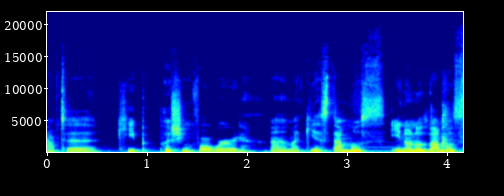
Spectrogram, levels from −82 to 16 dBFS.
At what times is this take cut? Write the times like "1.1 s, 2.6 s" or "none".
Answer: none

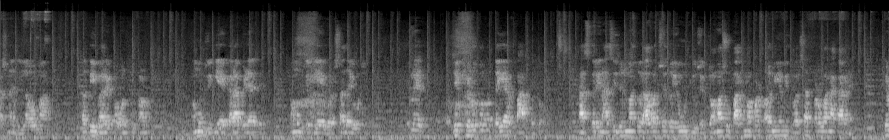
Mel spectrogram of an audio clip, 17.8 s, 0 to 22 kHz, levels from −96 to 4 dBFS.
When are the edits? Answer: none

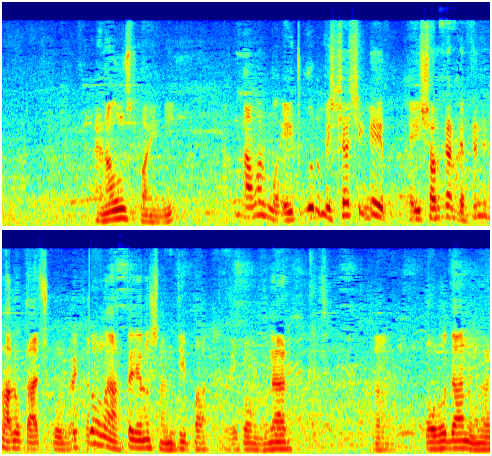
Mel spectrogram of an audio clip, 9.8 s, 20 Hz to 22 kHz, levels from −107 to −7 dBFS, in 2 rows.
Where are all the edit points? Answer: 5.8 s

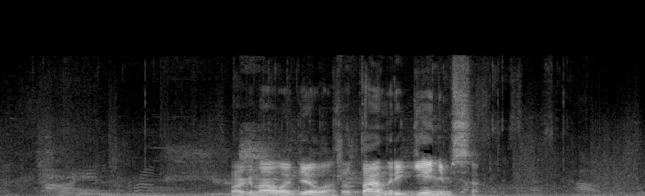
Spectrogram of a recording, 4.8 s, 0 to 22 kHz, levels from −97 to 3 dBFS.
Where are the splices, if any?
2.6 s

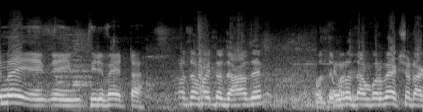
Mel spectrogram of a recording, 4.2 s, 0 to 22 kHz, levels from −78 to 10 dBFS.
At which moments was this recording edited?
1.8 s

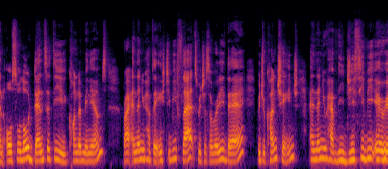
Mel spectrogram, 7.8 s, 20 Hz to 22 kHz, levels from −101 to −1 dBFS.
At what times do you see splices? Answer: none

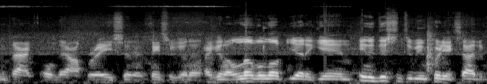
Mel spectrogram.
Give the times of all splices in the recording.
2.0 s, 3.5 s

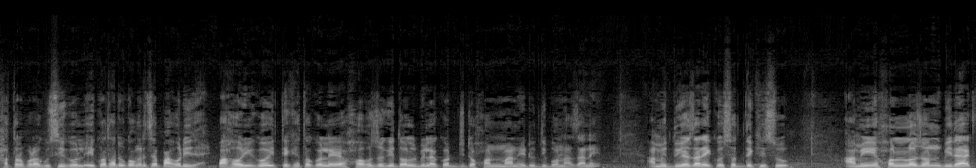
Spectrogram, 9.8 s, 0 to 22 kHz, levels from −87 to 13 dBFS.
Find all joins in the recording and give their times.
2.0 s

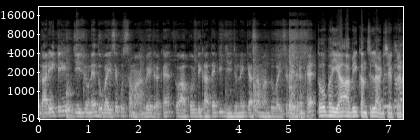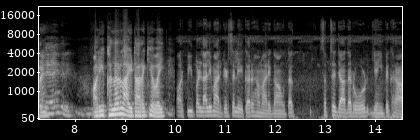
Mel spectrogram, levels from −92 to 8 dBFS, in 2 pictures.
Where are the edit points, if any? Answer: 5.5 s, 10.0 s

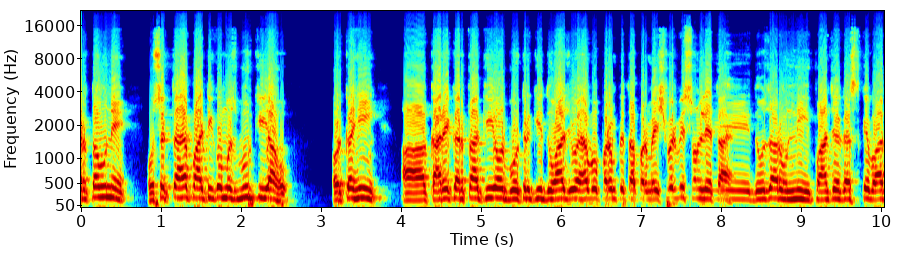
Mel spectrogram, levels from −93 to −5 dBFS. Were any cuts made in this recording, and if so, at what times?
8.3 s

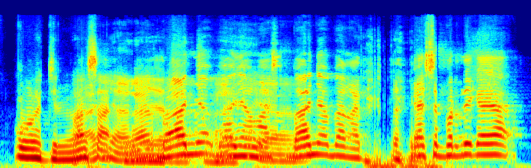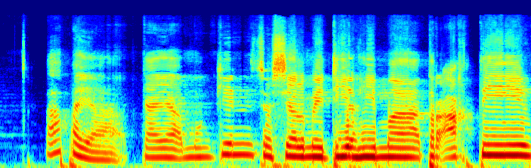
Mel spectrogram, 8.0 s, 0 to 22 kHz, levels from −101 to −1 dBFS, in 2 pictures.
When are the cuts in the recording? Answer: none

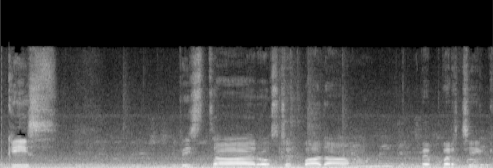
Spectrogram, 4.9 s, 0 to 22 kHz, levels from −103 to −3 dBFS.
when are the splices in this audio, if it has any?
none

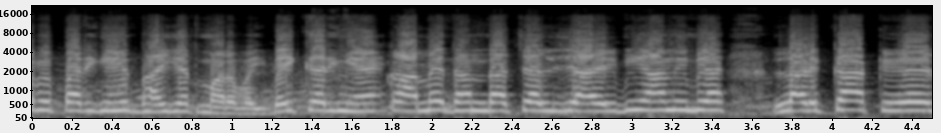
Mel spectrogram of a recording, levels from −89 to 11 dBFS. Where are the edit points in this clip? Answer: 1.8 s

